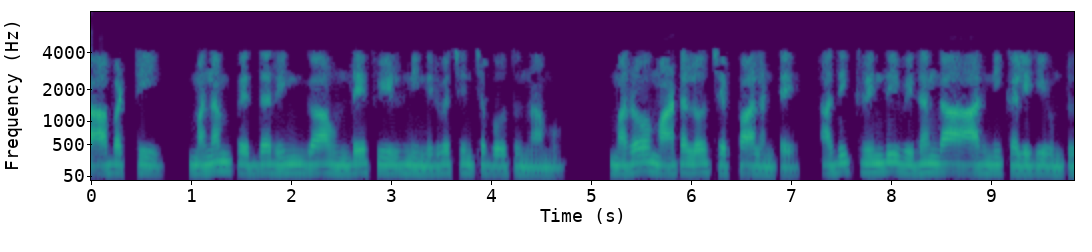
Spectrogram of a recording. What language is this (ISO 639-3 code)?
tel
